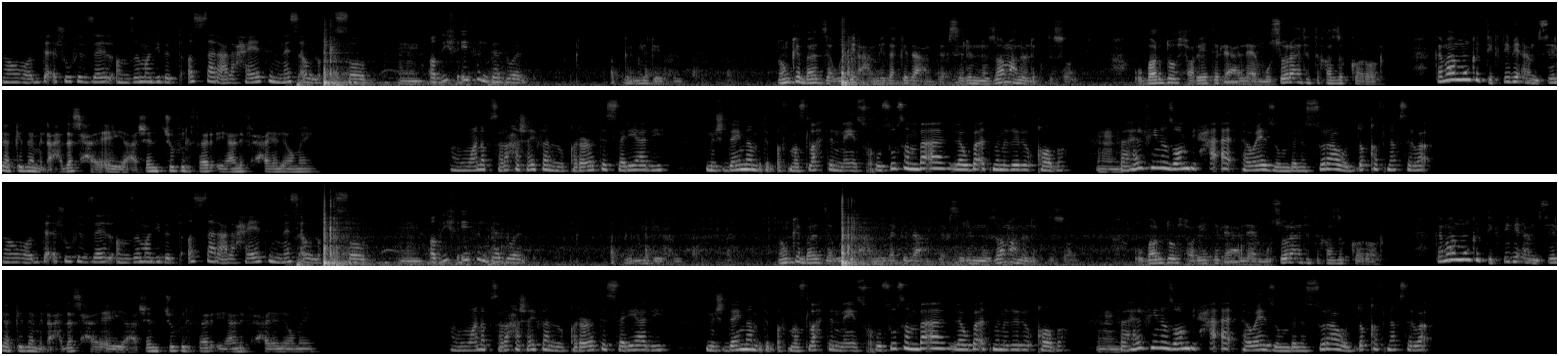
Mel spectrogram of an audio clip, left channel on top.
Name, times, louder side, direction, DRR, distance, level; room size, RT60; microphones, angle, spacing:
voice 1, 0.0-3.7 4.3-5.3 12.2-12.4 15.2-15.4 20.0-22.2 22.6-29.8, left 1 dB, 5° left, 0.5 m, -37 dB
Fireworks, 2.8-12.7, right 2 dB, 40° right, 0.8 m, -41 dB
voice 2, 6.2-6.8 7.8-10.8 11.1-13.8 14.1-18.7 26.5-26.8, left 2 dB, 45° left, 0.8 m, -39 dB
9.9 x 4.6 x 2.3 m
head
